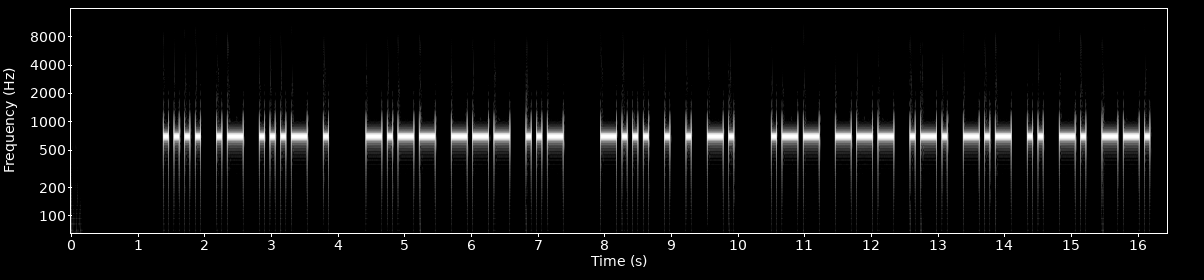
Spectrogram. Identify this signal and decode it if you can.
Morse code, heard as a keyed tone, about 15 wpm, 700 Hz. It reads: HAVE YOU BEEN WORKING
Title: Sentences from Top 1000 Words - Review Part 4 - 15wpm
